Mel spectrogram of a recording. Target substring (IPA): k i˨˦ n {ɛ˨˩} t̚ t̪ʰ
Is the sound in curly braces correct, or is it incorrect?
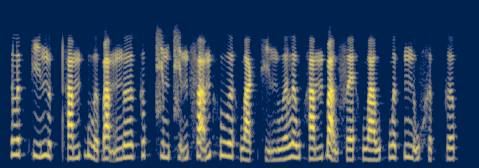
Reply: incorrect: ə˨˩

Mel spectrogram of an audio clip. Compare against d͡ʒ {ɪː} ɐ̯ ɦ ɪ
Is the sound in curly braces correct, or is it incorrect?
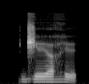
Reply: correct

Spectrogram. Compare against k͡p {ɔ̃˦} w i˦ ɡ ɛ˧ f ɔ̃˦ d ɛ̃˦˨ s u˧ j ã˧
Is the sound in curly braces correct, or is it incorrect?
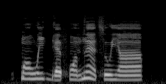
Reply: correct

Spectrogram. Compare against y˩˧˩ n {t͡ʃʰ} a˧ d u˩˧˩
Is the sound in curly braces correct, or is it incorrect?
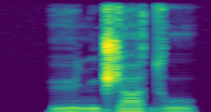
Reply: incorrect: d͡ʒ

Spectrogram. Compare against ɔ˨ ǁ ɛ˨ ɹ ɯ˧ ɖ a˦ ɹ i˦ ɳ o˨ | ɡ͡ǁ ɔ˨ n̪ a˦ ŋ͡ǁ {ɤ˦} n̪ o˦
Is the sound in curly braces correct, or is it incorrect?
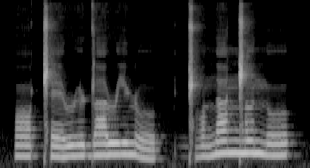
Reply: correct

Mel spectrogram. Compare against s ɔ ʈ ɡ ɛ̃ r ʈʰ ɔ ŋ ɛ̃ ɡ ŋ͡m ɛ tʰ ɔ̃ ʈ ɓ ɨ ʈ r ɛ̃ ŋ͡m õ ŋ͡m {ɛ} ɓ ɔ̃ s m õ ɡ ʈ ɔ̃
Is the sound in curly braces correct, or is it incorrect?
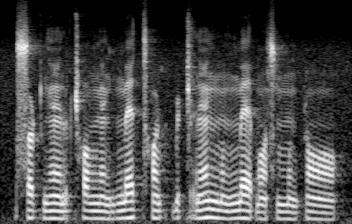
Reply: correct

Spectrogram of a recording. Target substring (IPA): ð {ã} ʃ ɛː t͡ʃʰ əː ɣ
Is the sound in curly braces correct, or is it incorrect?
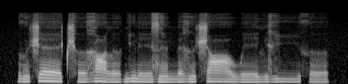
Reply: incorrect: ə̃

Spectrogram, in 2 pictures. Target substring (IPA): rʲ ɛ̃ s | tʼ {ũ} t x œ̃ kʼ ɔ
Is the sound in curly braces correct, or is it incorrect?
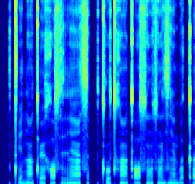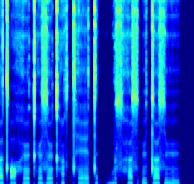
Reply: incorrect: u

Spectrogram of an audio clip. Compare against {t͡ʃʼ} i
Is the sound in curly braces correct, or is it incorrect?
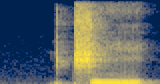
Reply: incorrect: t͡ʃ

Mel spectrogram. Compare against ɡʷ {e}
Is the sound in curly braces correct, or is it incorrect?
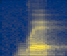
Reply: incorrect: ɛ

